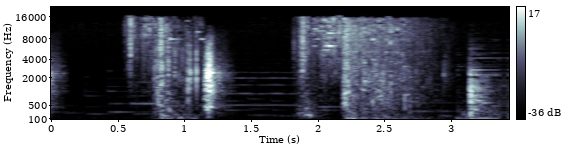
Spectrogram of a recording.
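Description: Heavy enemy attacks land in video game combat as a few loud, crunching thuds and shattering hits, with sustained tonal sounds between the blows.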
